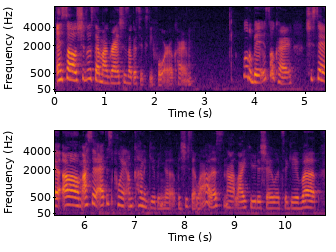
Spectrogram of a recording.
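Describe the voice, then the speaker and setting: Animated young woman telling a story. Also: medium pitch, moderate pace, creaky. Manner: animated, acts out quoted voices, slangy. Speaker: vlogger. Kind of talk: casual storytelling chat.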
